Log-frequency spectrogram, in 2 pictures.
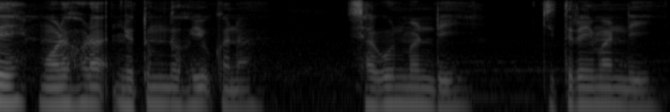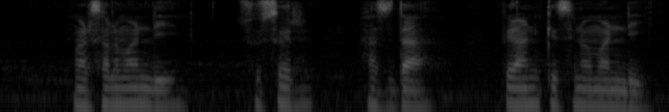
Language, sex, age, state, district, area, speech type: Santali, male, 18-30, West Bengal, Bankura, rural, spontaneous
